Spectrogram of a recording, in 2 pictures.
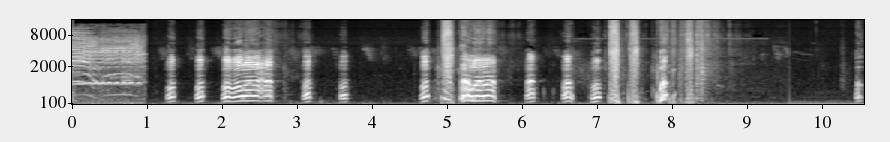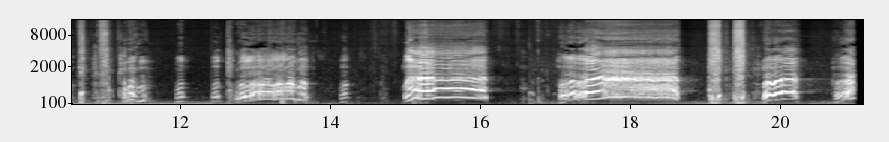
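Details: Baby goats screaming and bleating in an irregular run of short, quavering cries and longer drawn-out screams, broken by sharp clicks and brief silences between calls.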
